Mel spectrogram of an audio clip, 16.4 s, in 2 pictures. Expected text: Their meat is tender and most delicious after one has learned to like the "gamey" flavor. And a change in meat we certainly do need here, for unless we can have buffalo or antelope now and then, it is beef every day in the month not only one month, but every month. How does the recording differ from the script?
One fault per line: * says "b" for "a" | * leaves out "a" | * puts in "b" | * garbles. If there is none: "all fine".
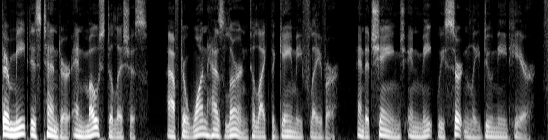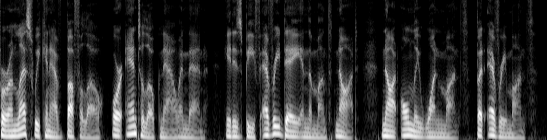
* puts in "not"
